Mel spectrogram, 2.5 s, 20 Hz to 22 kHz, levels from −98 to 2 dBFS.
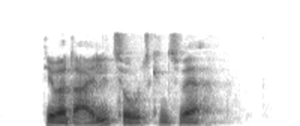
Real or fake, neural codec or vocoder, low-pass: fake; vocoder, 44.1 kHz, 128 mel bands every 512 samples, BigVGAN v2; 7.2 kHz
